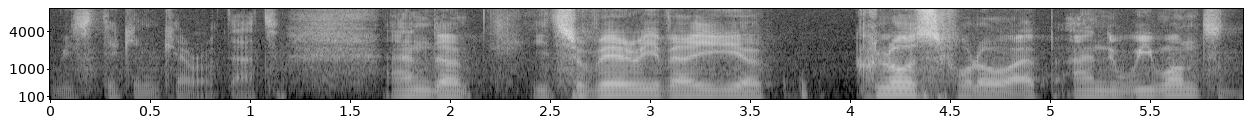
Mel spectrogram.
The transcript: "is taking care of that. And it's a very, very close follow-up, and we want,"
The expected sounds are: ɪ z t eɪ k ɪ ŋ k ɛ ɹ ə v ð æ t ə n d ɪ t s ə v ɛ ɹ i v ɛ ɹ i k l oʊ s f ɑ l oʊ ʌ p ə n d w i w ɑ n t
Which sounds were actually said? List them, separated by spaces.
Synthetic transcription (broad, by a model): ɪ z t eɪ k ɪ ŋ k ɛ ɹ ə v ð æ t ə n d ɪ t s ə v ɛ ɹ i v ɛ ɹ i k l oʊ s f ɑ l oʊ ʌ p ə n d w i w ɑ n t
